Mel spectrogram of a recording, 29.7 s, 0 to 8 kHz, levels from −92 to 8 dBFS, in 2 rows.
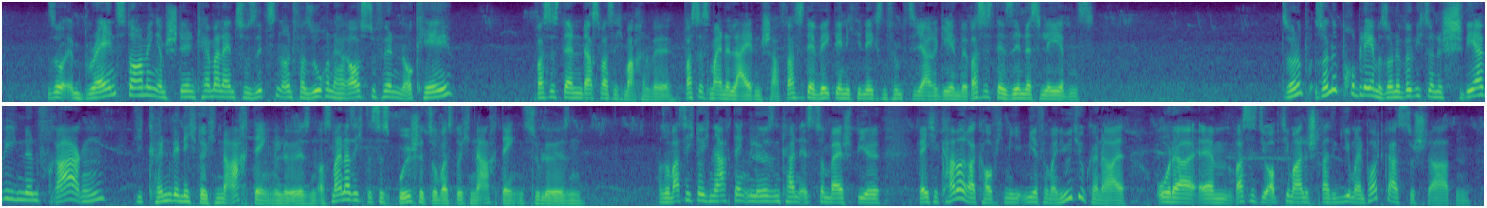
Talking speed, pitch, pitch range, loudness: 205 wpm, 130 Hz, 105-165 Hz, -20 LUFS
